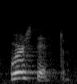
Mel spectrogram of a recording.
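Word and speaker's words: Worcester: else too dark but it's spelled w-o-i-c-e-s-t-e-r we're a sister oh yes I see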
